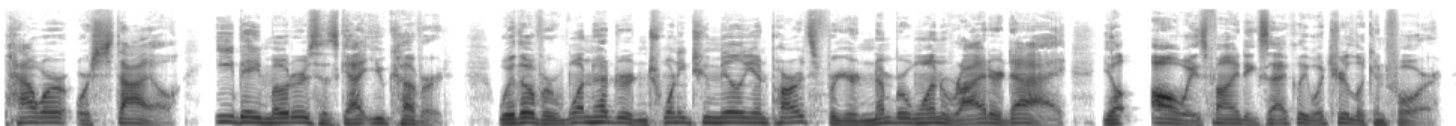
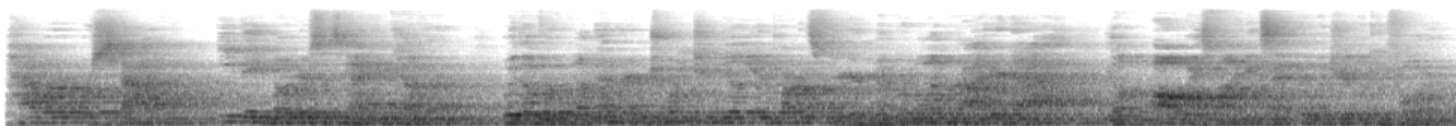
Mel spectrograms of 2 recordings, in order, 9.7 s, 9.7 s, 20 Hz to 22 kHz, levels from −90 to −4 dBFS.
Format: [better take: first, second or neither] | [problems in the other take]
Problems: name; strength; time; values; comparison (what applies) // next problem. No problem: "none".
first | off-mic speech; far // room echo; strong; dies away in 2.3 s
